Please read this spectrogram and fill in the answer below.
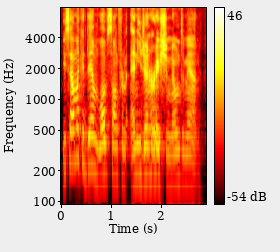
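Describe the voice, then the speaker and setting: A young male actor as a sarcastic young guy with a somewhat high voice, exasperated with his best friend. He delivers casual audio drama dialogue in a needling, teasing way. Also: expressive, quick pace, a bit bright. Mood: exasperated, earnest. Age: young adult.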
